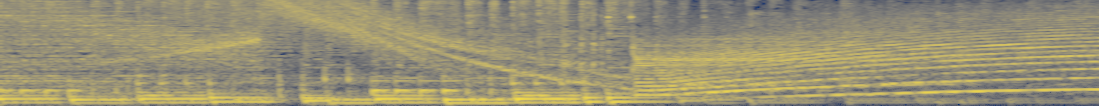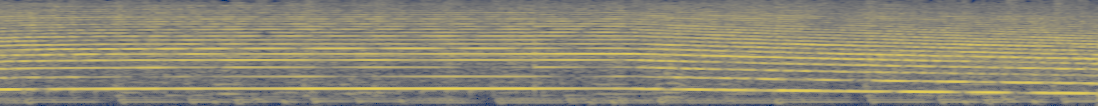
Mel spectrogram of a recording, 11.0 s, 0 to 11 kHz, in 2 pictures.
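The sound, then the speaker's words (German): A loud civil defense alarm siren, sounding in Austria's nationwide annual civil protection test alarm on Saturday, 3 October, sweeps down in pitch, then holds a steady, piercing wail with rich harmonics that sags slightly lower at the end. No one speaks. “Ja, wer kennt es nicht, dieses ohrenbetäubende, durchdringende Geräusch, die Alarmsirene.”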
